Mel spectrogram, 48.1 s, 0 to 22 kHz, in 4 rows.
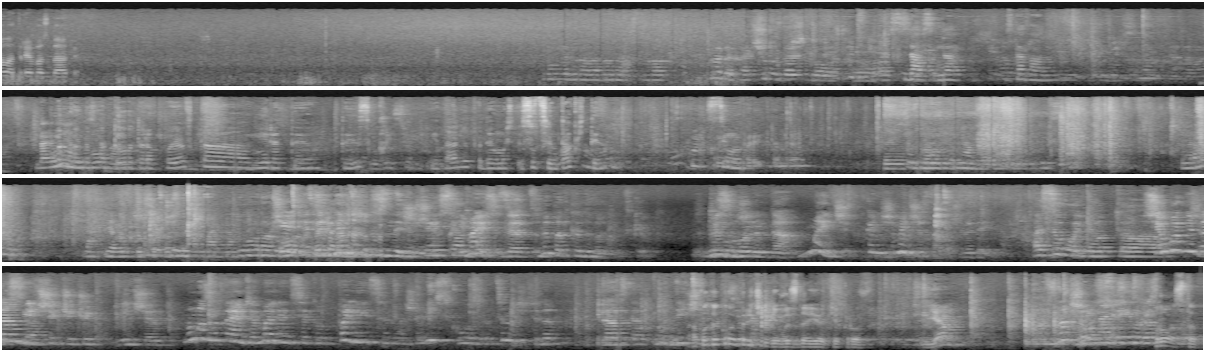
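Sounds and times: wind buffeting microphone: 0.0 - 7.7.

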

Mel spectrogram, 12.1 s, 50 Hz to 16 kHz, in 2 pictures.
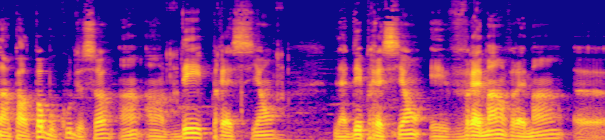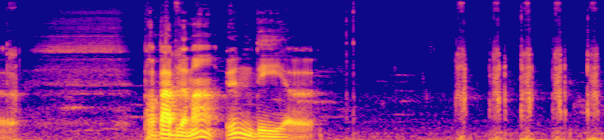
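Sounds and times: mouse scroll wheel clicking: 2.4 - 3.0, 10.3 - 12.0.

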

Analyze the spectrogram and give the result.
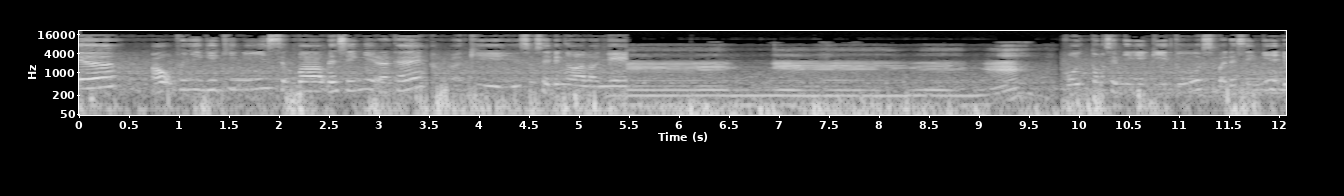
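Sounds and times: woman humming nasal tone: 5.5 - 9.6.

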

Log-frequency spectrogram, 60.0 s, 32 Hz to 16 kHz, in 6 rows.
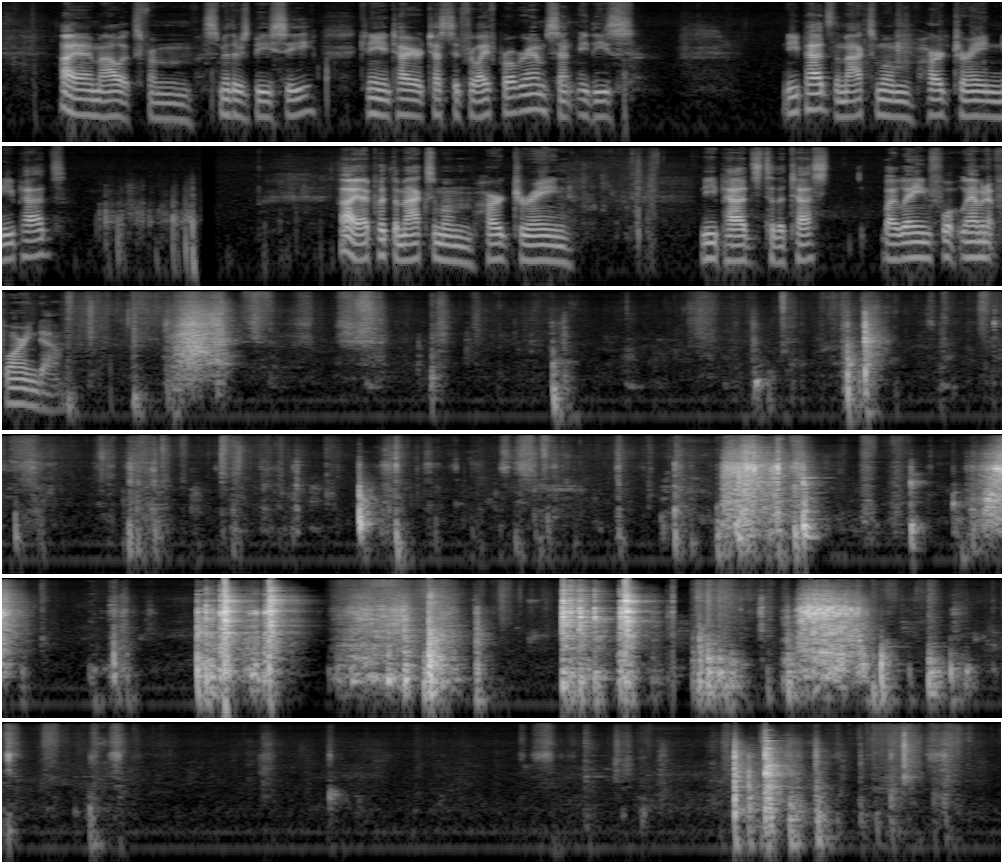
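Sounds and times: planks scraping over floor: 20.7 - 24.8, 26.8 - 40.4, 42.0 - 45.0, 46.2 - 50.2.

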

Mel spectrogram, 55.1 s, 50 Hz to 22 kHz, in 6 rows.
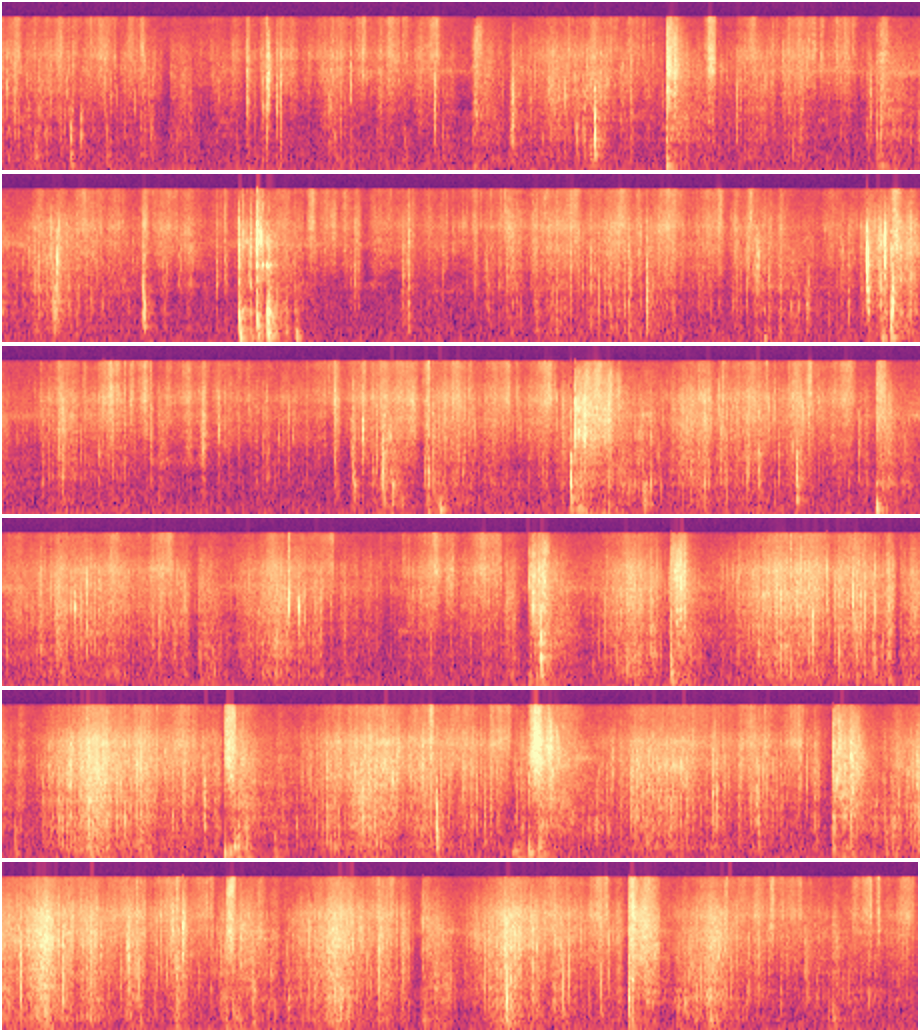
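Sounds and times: dry powder crumbling: 0.0 - 55.0
powder cylinders crunching: 0.0 - 55.0.

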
